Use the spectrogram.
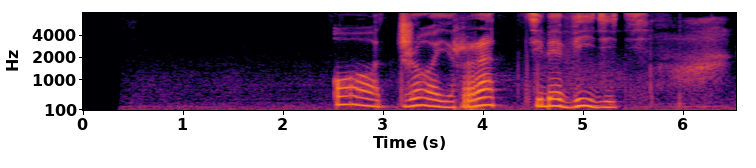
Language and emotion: Russian, positive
